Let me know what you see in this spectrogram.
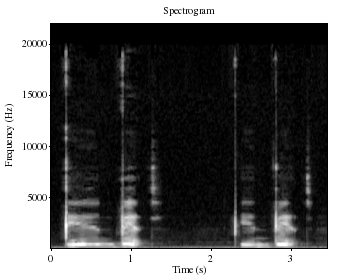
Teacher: we say vent a little louder longer and higher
